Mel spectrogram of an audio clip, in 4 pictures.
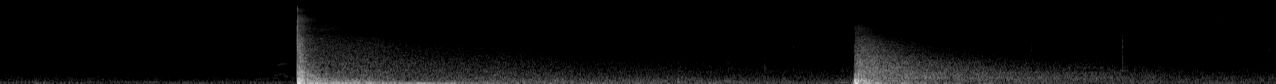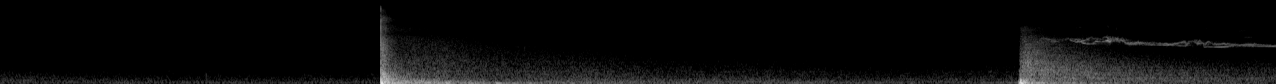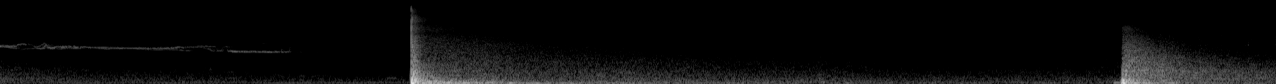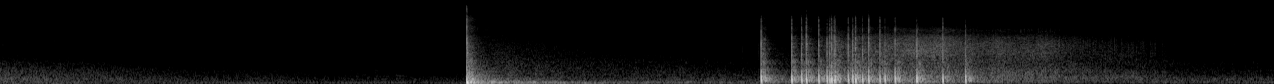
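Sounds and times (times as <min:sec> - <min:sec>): firework boom with rumbling echo: 0:03.0 - 0:06.7, 0:16.6 - 0:20.4, 0:29.6 - 0:33.8, 0:43.0 - 0:49.0
rapid firework bangs: 0:23.0 - 0:24.8, 0:43.0 - 0:49.9
firework whistle sliding down: 0:23.2 - 0:29.0.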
